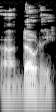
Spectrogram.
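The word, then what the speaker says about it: Doughty: this case is a Judge Terry Doty d-o-u-g-h-t-y I think that's how his name is pronounced that's how I would pronounce it and he issued this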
